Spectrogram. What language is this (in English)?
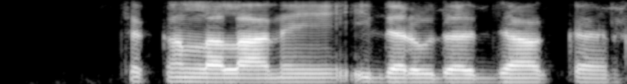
Hindi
